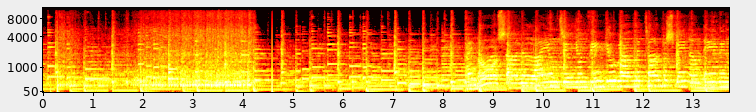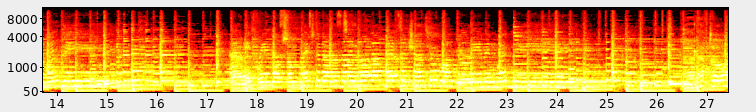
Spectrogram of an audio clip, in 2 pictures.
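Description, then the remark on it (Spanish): A listener's karaoke recording played on a radio show: a sung melody over a full, steady backing track, with the host adding backing harmonies. The music stays loud and continuous throughout. “mira, manda tu karaoke aquí”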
